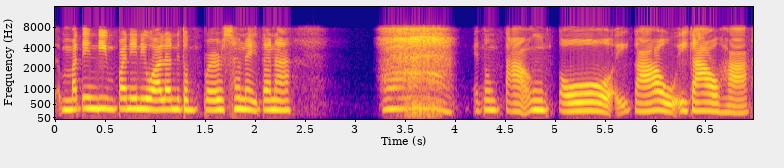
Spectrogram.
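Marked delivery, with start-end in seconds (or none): 3.3-4.0 audible breathy sigh. Real, not acted. Tarot reader pausing over the person's distrust, sighing. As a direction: let out a heavy breath. Sighs during the reading.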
